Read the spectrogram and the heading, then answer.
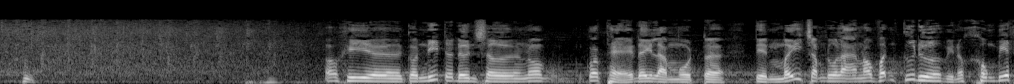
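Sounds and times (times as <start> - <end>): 
applause: 0.0 - 2.7
speech: 0.2 - 0.5, 3.2 - 10.1.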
